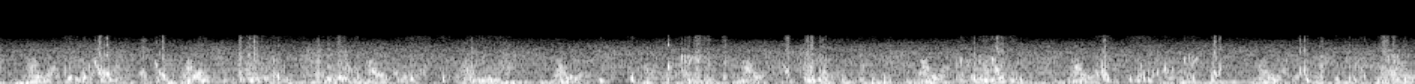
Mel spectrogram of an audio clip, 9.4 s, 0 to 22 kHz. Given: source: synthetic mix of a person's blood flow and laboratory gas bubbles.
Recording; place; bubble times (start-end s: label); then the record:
Doppler ultrasound of blood flow; precordium
0.00-0.04 s: bubbles
0.40-0.88 s: bubbles
0.92-1.20 s: bubbles
1.26-1.44 s: bubbles
1.47-2.04 s: bubbles
2.06-2.43 s: bubbles
2.62-2.87 s: bubbles
2.92-3.00 s: bubbles
3.08-3.42 s: bubbles
3.96-4.06 s: bubbles
4.16-4.26 s: bubbles
4.38-4.87 s: bubbles
5.20-6.00 s: bubbles
6.33-6.85 s: bubbles
7.27-7.44 s: bubbles
7.50-8.18 s: bubbles
8.64-9.44 s: bubbles
From the record:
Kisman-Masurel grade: 342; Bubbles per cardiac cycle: rolling drumbeat, 9 or more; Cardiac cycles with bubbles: 100%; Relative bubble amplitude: moderate (0.250 to 0.450); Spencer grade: 3 (all of the cardiac periods contain showers or single bubble signals, but not dominating or overriding the cardiac motion signals); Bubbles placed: only in the low amplitude regions of the cardiac cycle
